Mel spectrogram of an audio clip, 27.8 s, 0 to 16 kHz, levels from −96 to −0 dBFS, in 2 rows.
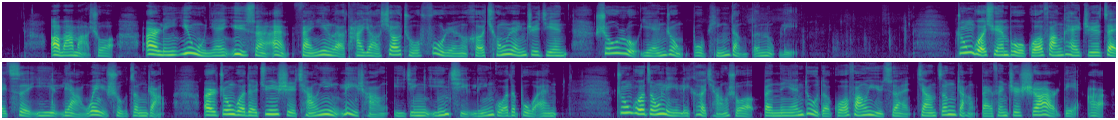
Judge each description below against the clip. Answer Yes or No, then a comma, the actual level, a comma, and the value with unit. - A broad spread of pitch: Yes, wide, 5.9 semitones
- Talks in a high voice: Yes, high, 205 Hz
